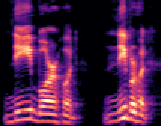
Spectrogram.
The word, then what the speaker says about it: neighborhood: the next vowel is i'm sorry the next syllable is bohr nebor h-o-o-d hood knee neighborhood neighborhood this word is neighborhood okay good next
